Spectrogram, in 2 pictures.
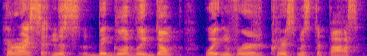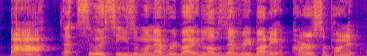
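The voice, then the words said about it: Deliberately bad Scottish accent. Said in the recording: “Is that Scottish? I don't know. ... I'm going to do a really bad accent.”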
